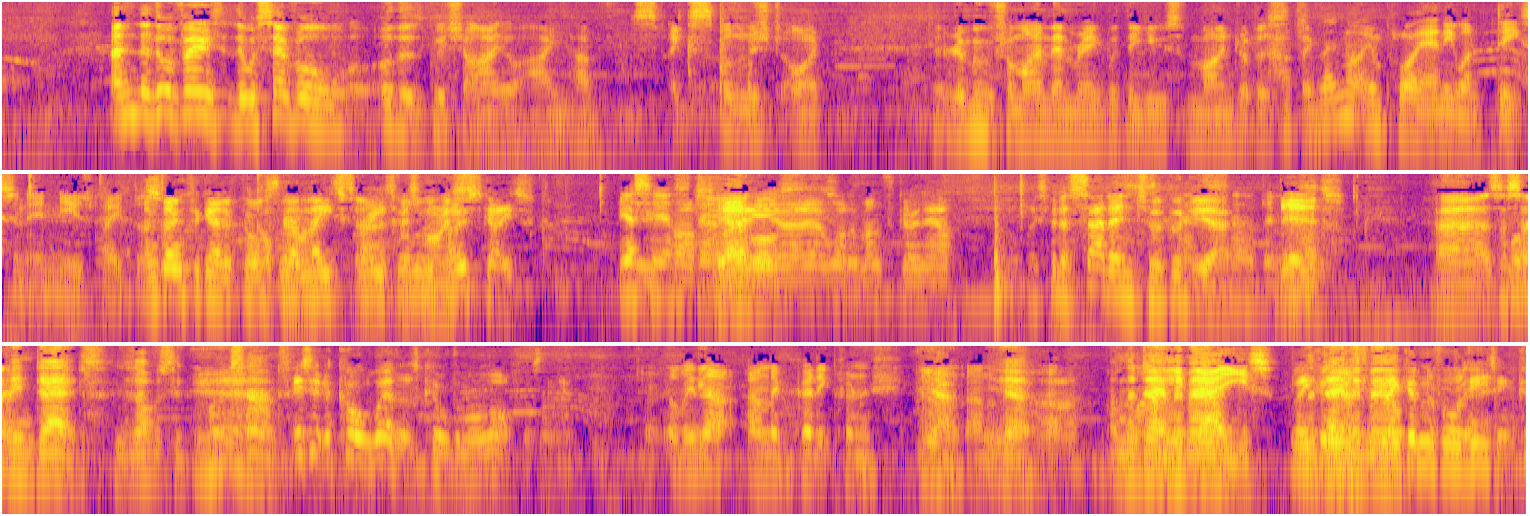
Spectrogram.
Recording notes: The chaps strap on their drinking trousers and head off on a pub crawl, recording the podcast as they go.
